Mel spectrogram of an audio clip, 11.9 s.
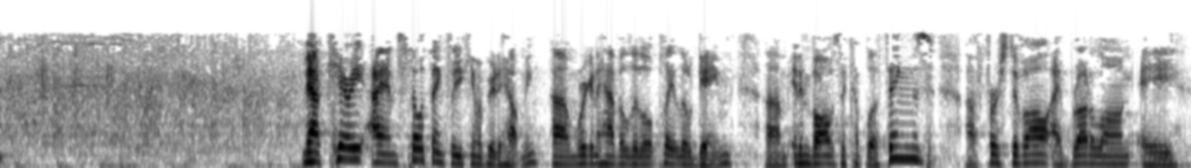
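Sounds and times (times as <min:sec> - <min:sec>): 
audience applause: 0:00.0 - 0:03.4
speech: 0:03.0 - 0:11.9.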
